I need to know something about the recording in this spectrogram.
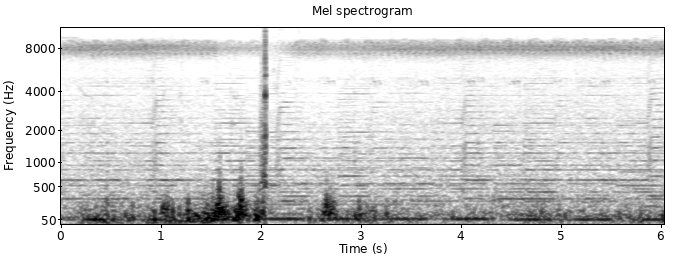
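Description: An Air Force One AFX Pro 3-iron striking a golf ball on a full swing: one sharp crack about two seconds in.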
